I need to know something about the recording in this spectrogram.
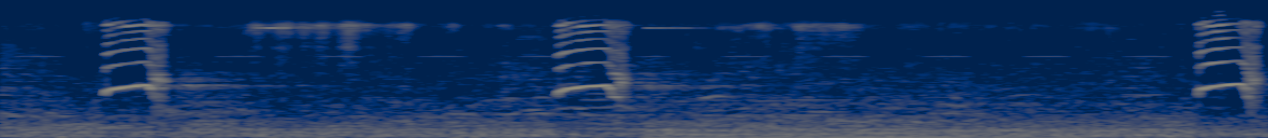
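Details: Zoo-kept female deer calling near a male being fed. Three brief, piercing, upward-rising squeals come roughly every two and a half to three seconds, with faint murmuring and steady low rumble in the background.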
